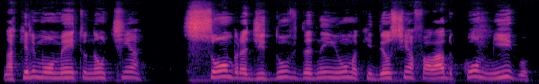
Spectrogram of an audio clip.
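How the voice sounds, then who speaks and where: A man's voice: high voice, darkish tone. A man gives an informal, conversational sermon. He speaks directly to his listeners and calls them brother. He often breaks off and restarts his phrases. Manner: halting restarts. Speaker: preacher.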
